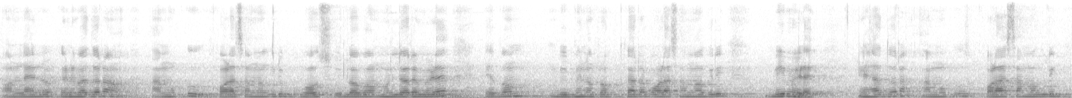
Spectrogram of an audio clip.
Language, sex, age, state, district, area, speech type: Odia, male, 18-30, Odisha, Khordha, rural, spontaneous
